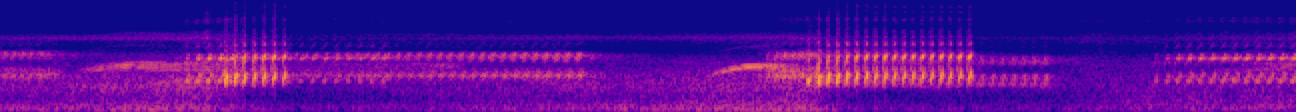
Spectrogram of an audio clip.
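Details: Singing tree frogs from Arkansas give two loud, harsh trills about half a second long, with softer buzzy trills from other frogs between them.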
